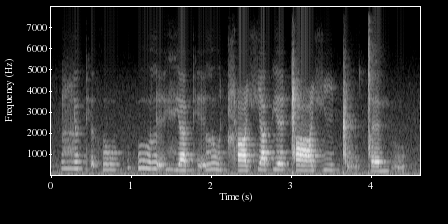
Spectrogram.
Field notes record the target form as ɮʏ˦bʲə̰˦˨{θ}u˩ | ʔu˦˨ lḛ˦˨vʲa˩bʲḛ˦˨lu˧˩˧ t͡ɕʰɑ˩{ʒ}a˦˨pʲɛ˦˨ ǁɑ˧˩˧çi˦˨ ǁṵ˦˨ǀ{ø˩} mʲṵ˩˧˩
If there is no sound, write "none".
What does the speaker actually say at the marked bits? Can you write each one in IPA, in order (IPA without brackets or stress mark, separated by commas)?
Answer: θ, ç, ɛ˩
